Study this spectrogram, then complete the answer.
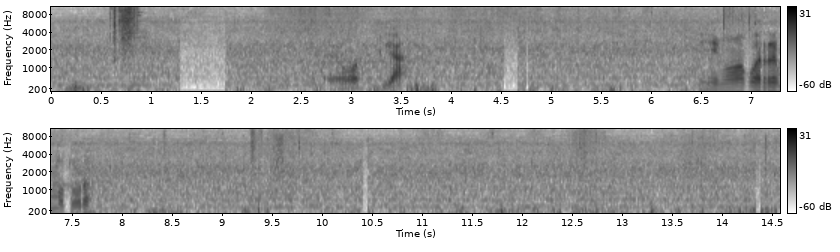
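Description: Footsteps rustle through tall grass and undergrowth.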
